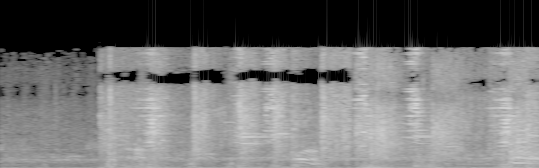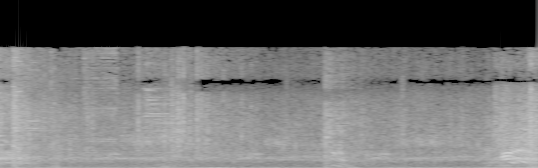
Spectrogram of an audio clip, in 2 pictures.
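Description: Heavy blows thud and clang during a fight.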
